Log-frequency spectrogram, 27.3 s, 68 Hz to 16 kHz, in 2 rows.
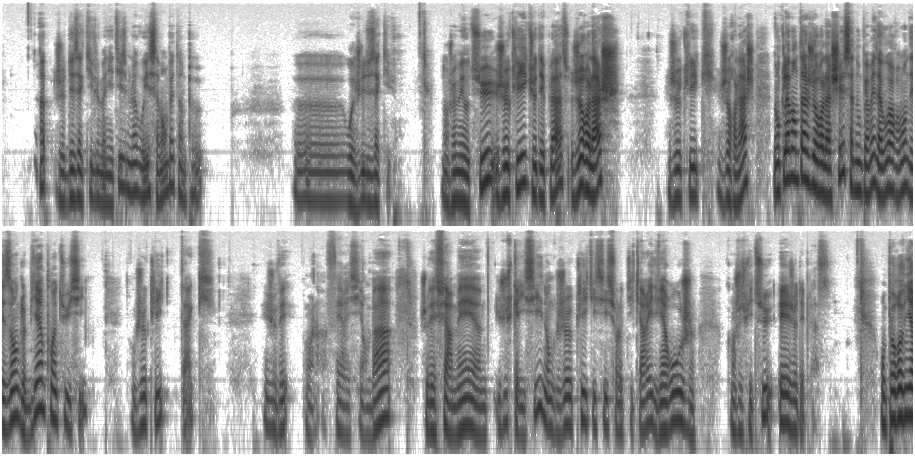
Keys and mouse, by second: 5.9 click, 7.5-8.9 drag, 9.9-11.1 drag, 15.7-16.9 drag, 17.5-19.4 drag, 25.0-26.3 drag.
